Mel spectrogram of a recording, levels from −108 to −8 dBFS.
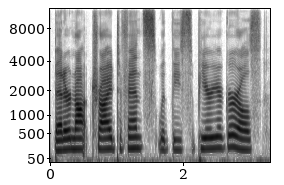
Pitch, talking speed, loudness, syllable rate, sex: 200 Hz, 165 wpm, -18 LUFS, 4.6 syllables/s, female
